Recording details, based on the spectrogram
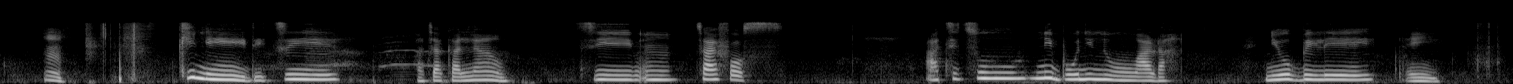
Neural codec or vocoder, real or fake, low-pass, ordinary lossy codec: codec, 16 kHz, 0.9 kbps, LongCat-Audio-Codec; fake; 7.2 kHz; none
